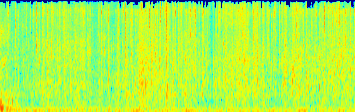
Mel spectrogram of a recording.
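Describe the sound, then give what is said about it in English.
Steady crinkling of a fast food paper wrapper, a dense stream of crisp, bright crackles with small irregular pops, continuous for several seconds with no talking. “I'm going to crinkle a rapper.”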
